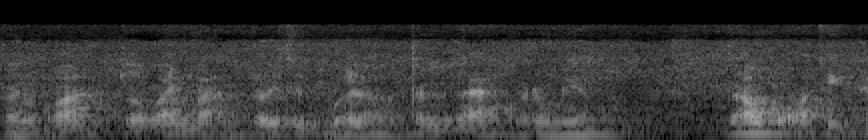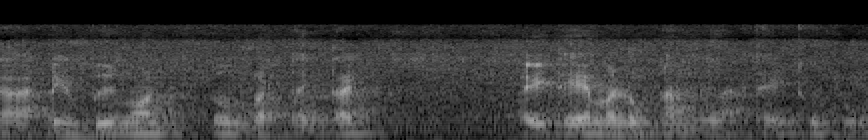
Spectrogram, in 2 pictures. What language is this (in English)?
Vietnamese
